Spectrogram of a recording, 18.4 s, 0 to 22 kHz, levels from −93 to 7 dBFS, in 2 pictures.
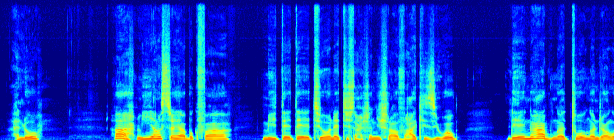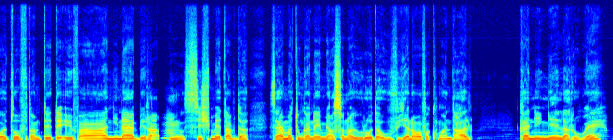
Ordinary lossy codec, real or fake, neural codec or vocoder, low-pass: none; real; none; none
